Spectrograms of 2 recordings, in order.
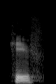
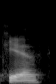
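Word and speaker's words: Kyiv: the US government officially started saying Kei instead of Kev um it's the same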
